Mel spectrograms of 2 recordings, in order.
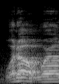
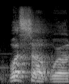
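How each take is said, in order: First: The greeting is said with little enthusiasm. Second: The greeting is said with more enthusiasm.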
